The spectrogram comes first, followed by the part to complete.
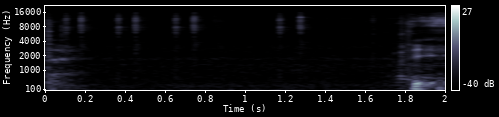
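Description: A quick run of light clicks from computer keyboard keys, then a spoken word near the end.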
